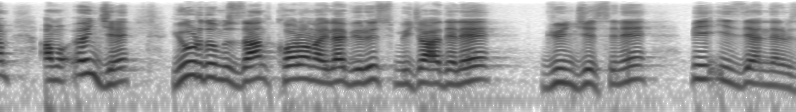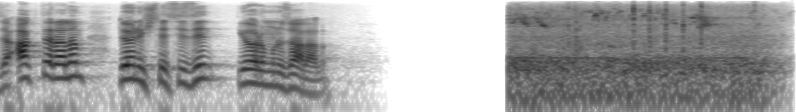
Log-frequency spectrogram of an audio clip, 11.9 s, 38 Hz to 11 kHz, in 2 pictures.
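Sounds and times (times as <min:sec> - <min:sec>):
speech: 0:00.0 - 0:08.6
flock of birds flapping wings taking off in a big-city square: 0:09.8 - 0:11.9.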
